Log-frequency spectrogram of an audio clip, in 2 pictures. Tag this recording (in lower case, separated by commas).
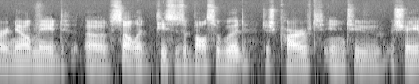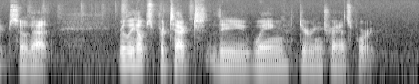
speech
